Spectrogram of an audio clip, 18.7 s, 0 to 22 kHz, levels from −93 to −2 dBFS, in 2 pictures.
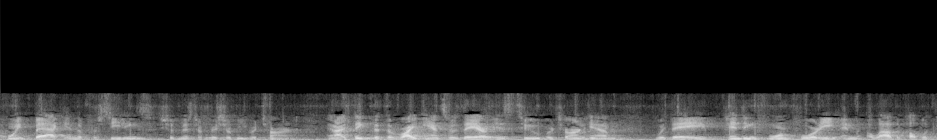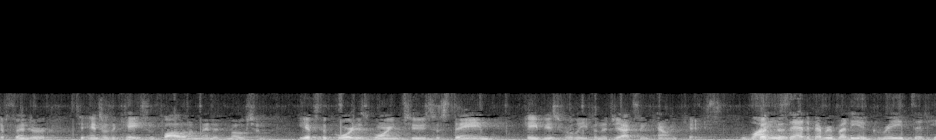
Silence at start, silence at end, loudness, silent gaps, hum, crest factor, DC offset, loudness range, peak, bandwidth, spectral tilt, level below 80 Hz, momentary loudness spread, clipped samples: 0 s; 0 s; -23 LUFS; none; none; 22 dB; under 0.1%; 4 LU; -2 dBFS; 7.6 kHz; -6.5 dB/octave; -38 dBFS; 10 LU; under 0.1%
